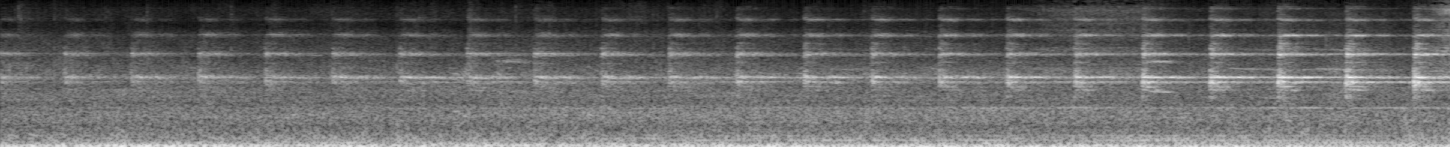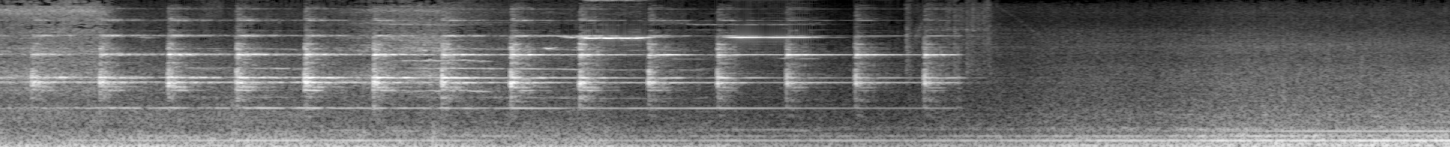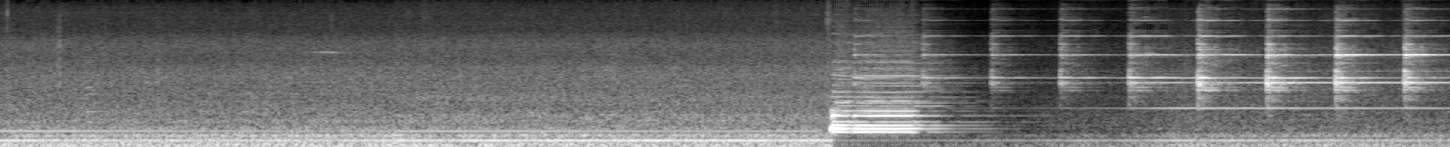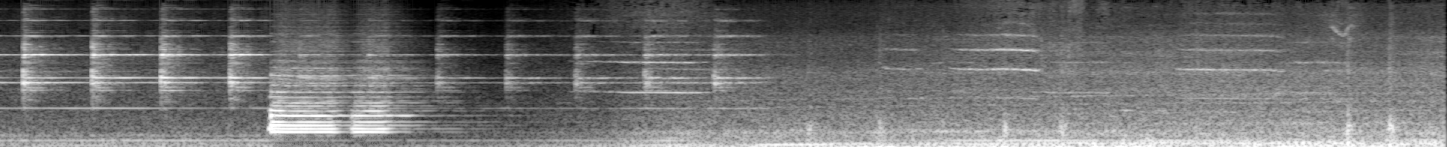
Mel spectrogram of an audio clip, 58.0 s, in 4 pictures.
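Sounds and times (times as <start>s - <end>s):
train warning bell ringing: 0.0s - 24.4s, 32.0s - 32.7s, 37.3s - 57.5s
standing train hum: 0.0s - 57.9s
train wheels rumbling: 0.0s - 57.9s
air hisses: 14.4s - 15.8s.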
